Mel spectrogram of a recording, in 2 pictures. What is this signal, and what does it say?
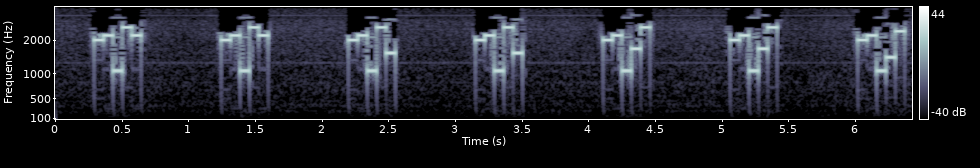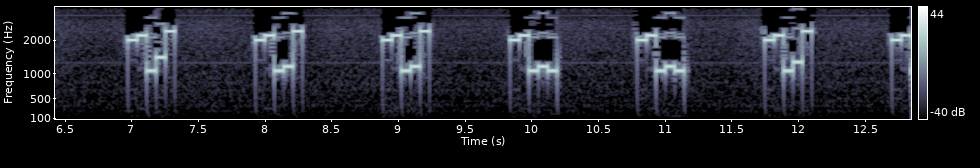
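Five-tone selective call (ZVEI), heard as quick runs of five tones, tones of about 70 ms. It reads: 89119 89119 89115 89115 89166 89166 89140 89140 89120 89120 89121 89121 89130
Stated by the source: Received by SDR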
